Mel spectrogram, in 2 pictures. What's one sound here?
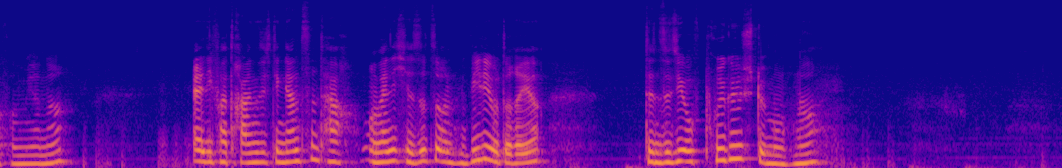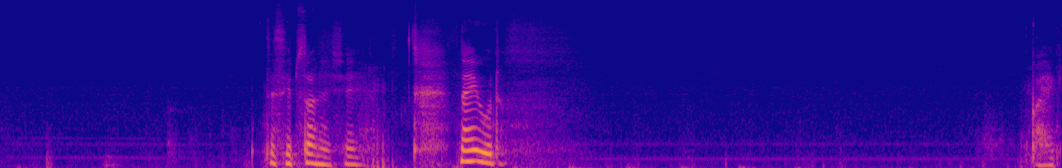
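A young woman talks calmly and close to a microphone, pausing now and then.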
